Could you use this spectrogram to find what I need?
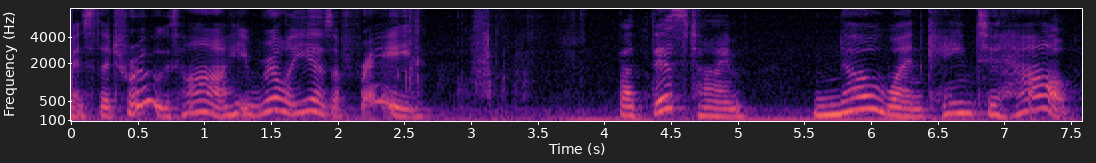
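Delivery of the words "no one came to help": usual speaking voice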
